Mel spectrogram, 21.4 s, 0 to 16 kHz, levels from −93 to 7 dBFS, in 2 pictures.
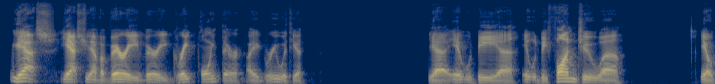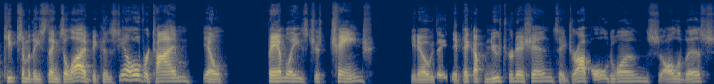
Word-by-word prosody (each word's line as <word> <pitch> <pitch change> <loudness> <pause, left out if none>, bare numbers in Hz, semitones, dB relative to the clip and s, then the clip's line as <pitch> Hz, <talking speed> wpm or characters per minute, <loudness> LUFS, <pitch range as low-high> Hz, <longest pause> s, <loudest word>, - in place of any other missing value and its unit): Yes, 145 -1 +1
yes, - - +3
you - - -4
have - - -3
a - - -2
very, 105 -5 +3
very 105 0 -5
great 115 +9 -4
point 120 +2 -6
there. 80 -5 -8
I 90 - -8
agree 90 +7 -9
with 120 - -9
ya. - - -7 1.9
Yeah, 90 -2 0
it 110 - -4
would 105 -3 -14
be, 100 -3 -2
uh 85 0 -2
it - - -7
would 105 -3 -10
be 100 -2 -5
fun 135 -2 +4
to, 105 -3 -4
uh 90 -3 -1 1.2
you - - -1
know, - - -1
keep 140 0 -3
some 135 -2 -1
of 120 - -4
these 115 -2 -4
things 125 -5 +1
alive 115 +8 +7
because, 115 -3 -8
you 210 - -3
know, 200 -2 +3
over 210 -1 +3
time, 145 0 +4 0.2
you - - -4
know, 115 -1 0 0.6
families 140 -1 +5
just 130 0 -10
change, 145 +2 +2 0.6
you - - -10
know, 110 +1 0
they 105 0 -4
they 110 - -3
pick 135 +3 -3
up 130 -1 +2
new 130 +6 -3
traditions, 145 +2 -3
they - - -6
drop 145 +7 +2
old 130 +3 -3
ones, 140 +1 -5
all 120 +2 -1
of - - -9
this, 135 +5 -3
120 Hz, 160 wpm, -25 LUFS, 105-140 Hz, 1.9 s, alive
